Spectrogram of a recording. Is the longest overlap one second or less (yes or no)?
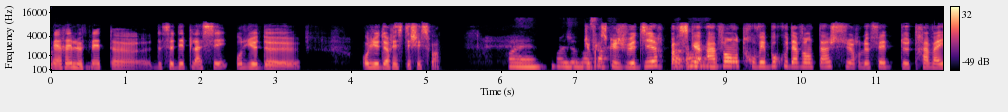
yes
